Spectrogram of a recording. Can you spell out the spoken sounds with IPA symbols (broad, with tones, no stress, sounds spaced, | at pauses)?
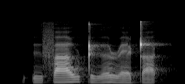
ʔ ɨ˨˩ f aː˧˥ w ʈ ɨ˨˩˦ ə̯ ɹ ɛ˨˩ ʈ a˨˩ k̚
